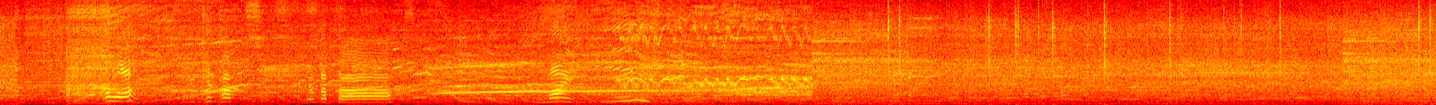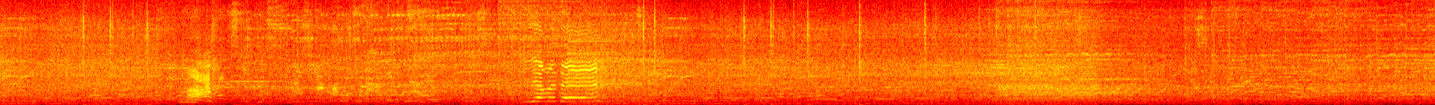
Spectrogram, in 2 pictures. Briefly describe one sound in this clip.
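A pachinko machine plays loud electronic music and sound effects.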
